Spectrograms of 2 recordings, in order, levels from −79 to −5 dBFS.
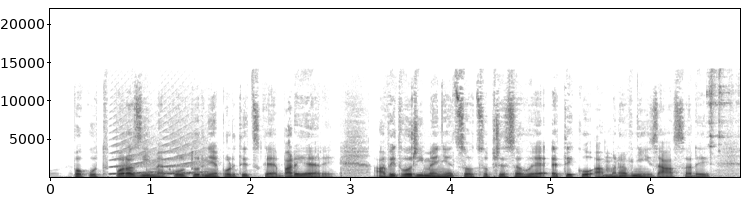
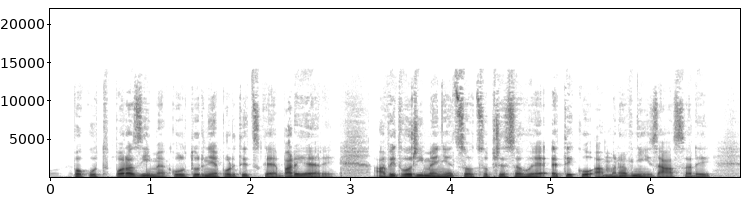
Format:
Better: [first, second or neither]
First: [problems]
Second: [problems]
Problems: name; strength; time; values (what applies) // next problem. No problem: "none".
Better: second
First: siren; noticeable; from 0.5 to 1.5 s; peak 8 dB below the speech // jangling keys; very faint; at 6.5 s; peak 15 dB below the speech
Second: none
